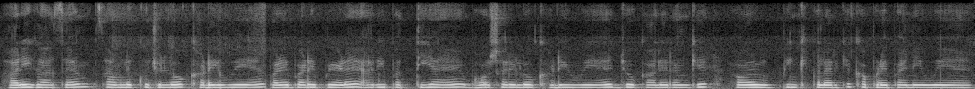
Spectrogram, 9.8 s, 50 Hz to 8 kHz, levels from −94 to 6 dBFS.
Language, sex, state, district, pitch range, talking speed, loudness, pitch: Hindi, male, Chhattisgarh, Kabirdham, 215-230 Hz, 205 wpm, -16 LUFS, 225 Hz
